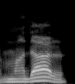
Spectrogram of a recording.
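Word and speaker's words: mother: Y money M ও টি এইচ ই আর মাদার এস ও ইউ এন D sound প্রত্যেকটিতে ও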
